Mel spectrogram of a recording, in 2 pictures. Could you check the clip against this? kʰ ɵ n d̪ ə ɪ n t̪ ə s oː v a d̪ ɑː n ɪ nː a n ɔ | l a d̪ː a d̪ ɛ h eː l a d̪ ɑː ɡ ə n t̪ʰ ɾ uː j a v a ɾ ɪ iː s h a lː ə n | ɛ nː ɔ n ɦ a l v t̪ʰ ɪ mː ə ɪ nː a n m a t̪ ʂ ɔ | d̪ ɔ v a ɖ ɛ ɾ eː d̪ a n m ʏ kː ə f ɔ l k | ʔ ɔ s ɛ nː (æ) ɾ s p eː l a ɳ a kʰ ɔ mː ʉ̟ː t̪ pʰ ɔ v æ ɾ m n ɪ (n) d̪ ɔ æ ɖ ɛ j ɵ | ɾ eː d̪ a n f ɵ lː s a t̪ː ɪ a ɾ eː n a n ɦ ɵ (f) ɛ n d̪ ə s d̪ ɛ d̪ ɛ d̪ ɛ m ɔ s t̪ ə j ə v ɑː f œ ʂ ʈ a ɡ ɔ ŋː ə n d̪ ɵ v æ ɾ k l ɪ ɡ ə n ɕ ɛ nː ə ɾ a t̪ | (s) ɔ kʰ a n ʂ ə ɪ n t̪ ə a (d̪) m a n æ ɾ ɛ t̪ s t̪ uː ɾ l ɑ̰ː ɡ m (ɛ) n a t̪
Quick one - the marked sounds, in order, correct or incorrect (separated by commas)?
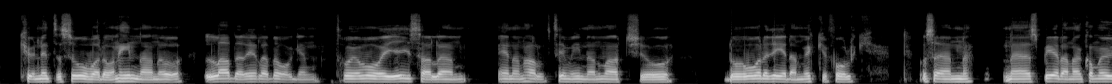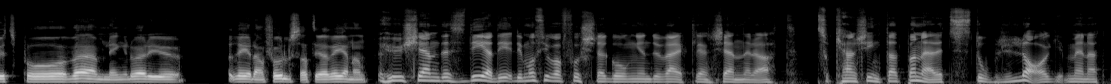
correct, incorrect, incorrect, correct, incorrect, correct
